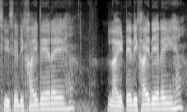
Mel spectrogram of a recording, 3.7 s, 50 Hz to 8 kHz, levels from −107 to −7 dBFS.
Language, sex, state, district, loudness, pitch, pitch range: Hindi, male, Uttar Pradesh, Saharanpur, -15 LUFS, 130 Hz, 120-145 Hz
